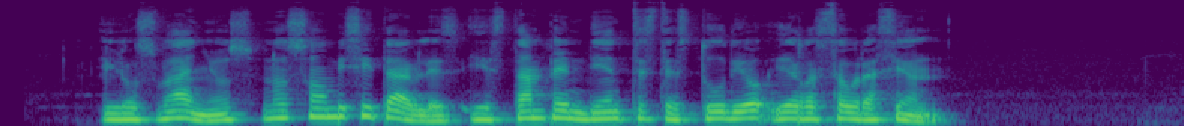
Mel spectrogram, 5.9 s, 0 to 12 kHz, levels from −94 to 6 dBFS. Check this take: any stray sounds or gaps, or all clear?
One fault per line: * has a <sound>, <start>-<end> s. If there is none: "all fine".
all fine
